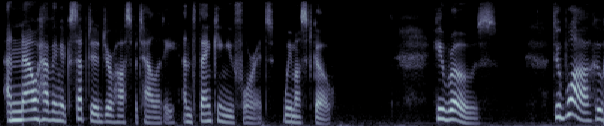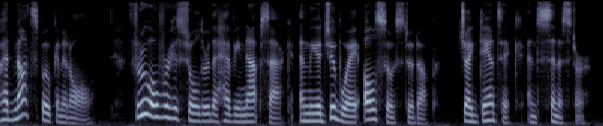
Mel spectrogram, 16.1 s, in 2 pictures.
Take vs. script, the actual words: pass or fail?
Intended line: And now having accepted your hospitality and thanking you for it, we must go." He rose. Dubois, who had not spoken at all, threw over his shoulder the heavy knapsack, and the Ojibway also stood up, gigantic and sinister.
pass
